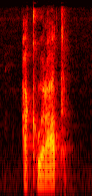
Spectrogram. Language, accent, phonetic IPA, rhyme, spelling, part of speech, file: German, Austria, [akuˈʁaːt], -aːt, akkurat, adjective, De-at-akkurat.ogg
- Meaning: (adjective) 1. meticulous 2. exact; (adverb) exactly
